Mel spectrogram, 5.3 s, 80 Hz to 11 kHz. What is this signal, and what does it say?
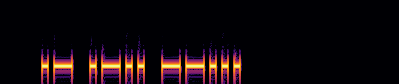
Morse code, heard as a keyed tone, about 15 wpm, 700 Hz. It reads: AL7
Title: USA Call Sign Prefixes - 15wpm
